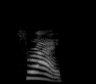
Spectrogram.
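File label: "try", Nigerian Pidgin, female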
